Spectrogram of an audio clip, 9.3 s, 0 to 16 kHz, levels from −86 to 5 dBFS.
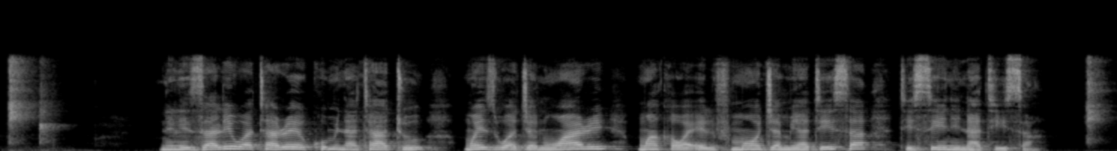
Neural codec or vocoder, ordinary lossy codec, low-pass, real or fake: none; none; 9.9 kHz; real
